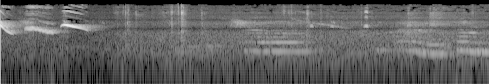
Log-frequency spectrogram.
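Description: A Green-winged Saltator gives a loud burst of rich, slurred whistles in the first second, followed by faint, low tonal notes and distant chirps.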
